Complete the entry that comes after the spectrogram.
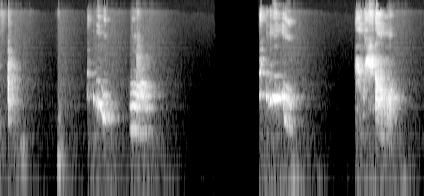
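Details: Pet Congo African grey parrot, a four-year-old adopted bird, talking indoors. Short, speech-like phrases such as "hello" and "how are you" come in about six separate bursts with silent gaps between them.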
